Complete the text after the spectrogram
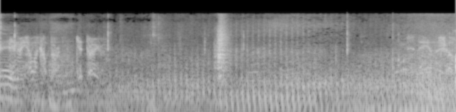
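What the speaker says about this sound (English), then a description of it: "Enemy helicopter" An enemy helicopter in a Call of Duty game drones steadily with a rotor chop that throbs through the whole stretch, carrying game effects and a short burst of noise partway through.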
